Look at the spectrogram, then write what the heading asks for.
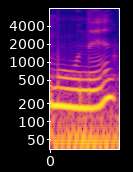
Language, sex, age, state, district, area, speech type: Malayalam, female, 18-30, Kerala, Palakkad, rural, read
